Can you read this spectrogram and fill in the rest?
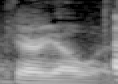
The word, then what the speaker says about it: Elwes: Cary Elwes.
